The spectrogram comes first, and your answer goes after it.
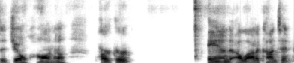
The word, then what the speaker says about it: Johanna Parker: and I pronounce it the way that she pronounces it on her blog, which is Johanna Parker.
